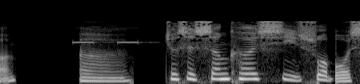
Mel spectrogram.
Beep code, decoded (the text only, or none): 2 short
